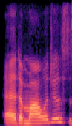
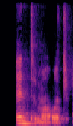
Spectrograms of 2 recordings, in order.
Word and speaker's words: entomologist: Amy is an entomologist. Is that how you say it? – Entomologist. – Entomologist. Okay. Entomologist. That N is like, it's either there or it isn't, and I always forget it.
